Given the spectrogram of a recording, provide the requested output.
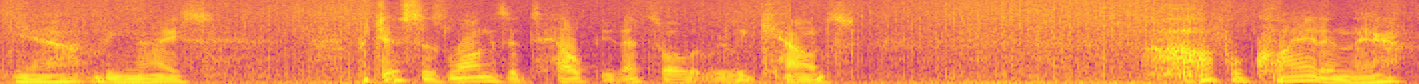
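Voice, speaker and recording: A man acting a young expectant husband in 1950s radio drama, fretful and folksy. His fairly low voice is hesitant, on an old radio recording with light noise. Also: unhurried, natural voice. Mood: anxious, hopeful. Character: anxious young husband awaiting his wife's childbirth.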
